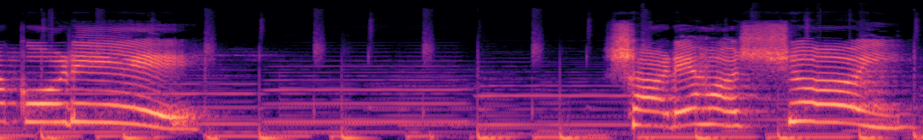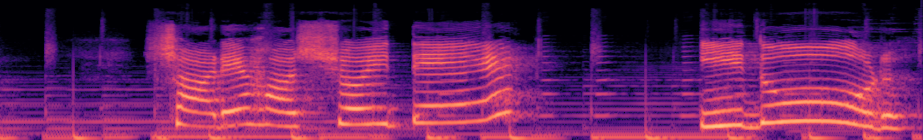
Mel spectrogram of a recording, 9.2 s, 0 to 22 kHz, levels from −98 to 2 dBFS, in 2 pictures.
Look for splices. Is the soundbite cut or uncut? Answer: uncut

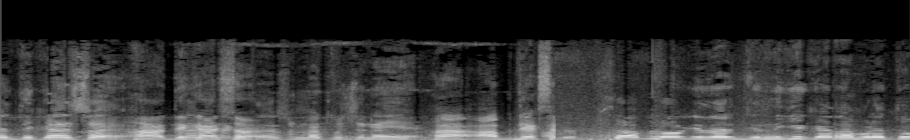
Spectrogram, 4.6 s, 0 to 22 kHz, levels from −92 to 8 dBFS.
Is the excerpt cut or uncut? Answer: cut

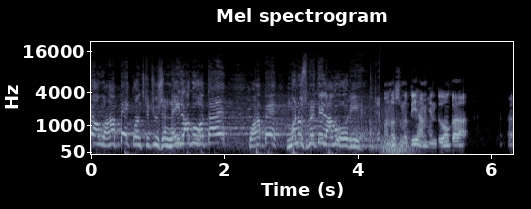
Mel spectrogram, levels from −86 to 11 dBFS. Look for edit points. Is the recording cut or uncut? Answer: cut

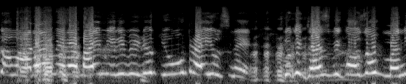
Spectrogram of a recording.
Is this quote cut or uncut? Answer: uncut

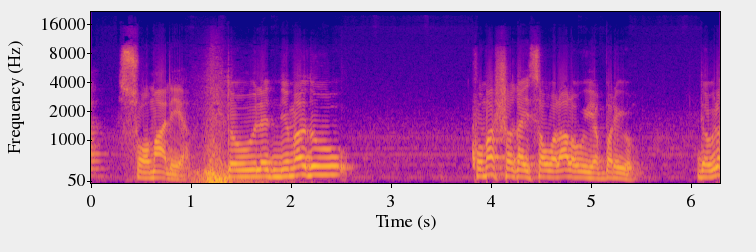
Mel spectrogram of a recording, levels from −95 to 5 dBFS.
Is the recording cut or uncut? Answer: cut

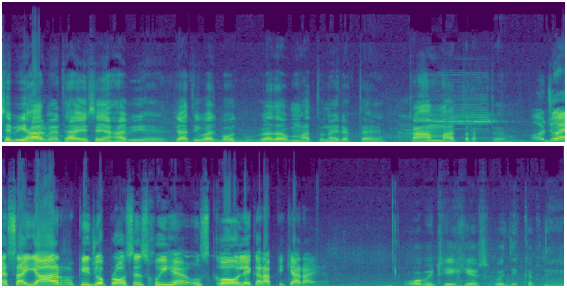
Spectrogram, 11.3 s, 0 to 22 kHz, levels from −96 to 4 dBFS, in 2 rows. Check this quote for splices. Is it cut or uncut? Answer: uncut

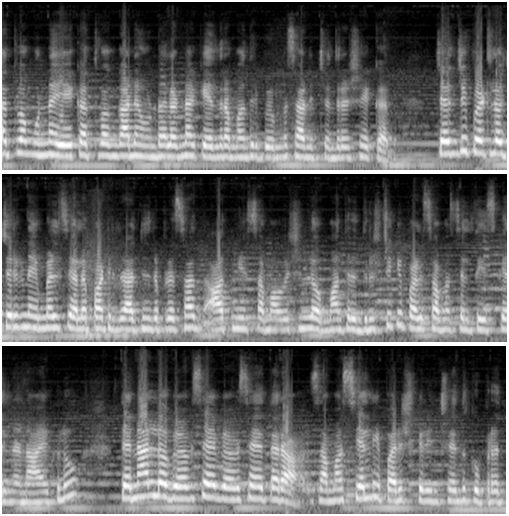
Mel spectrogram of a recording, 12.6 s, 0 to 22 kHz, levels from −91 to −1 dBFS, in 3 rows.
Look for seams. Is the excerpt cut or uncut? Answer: uncut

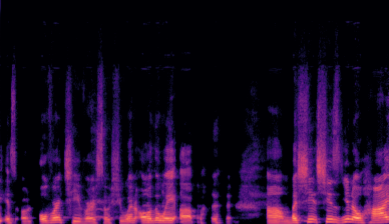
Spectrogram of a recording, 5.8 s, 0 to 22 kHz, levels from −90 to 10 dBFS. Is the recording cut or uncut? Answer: uncut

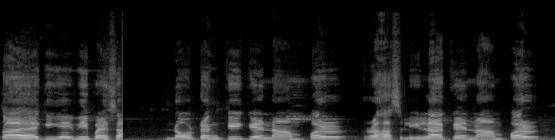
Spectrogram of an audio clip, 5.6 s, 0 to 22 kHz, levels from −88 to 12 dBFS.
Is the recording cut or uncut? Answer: cut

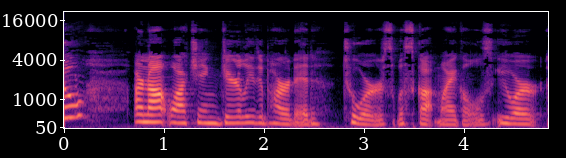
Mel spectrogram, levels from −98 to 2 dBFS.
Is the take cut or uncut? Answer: uncut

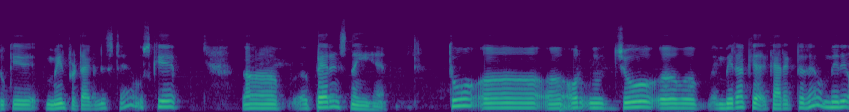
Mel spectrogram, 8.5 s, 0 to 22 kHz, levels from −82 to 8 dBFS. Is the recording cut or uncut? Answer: uncut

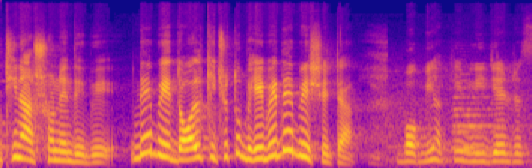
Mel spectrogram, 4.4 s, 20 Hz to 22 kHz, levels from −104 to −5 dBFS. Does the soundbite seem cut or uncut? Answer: cut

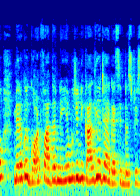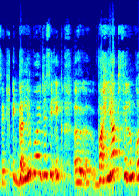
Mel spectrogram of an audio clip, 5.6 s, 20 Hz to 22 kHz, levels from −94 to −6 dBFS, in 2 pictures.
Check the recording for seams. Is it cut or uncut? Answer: cut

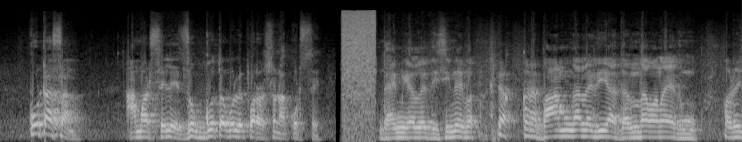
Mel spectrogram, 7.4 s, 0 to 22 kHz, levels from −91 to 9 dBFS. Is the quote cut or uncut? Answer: cut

